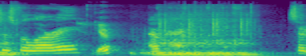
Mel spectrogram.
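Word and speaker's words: Volare: Is that how it's pronounced as Valare?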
